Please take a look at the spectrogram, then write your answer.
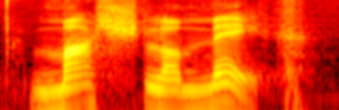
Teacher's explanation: It's almost like the cheth. It's a K sound, but it's not real hard, and it's softened. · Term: softer K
